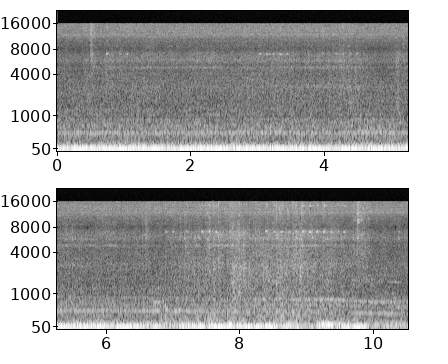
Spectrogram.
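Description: Bus engine and road noise heard from inside the passenger cabin: a loud low rumble with a steady whine running over it. The whine drops a little in pitch near the end.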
